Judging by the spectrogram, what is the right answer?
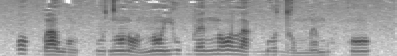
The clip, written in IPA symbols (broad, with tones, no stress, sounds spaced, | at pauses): ɔ˦ ɡ͡b a˧ w ɔ̃˨ k͡p u˧ d ɔ̃˧ ɾ ɔ˨ n ɔ̃˧ j u˦ b ɛ˦ n ɔ˦ l a˧ ɡ͡b o˧ d o˨ m ɛ̃˨˦ b o˦ k ɔ̃˦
